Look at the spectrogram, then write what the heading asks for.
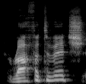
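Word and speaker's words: Raffalovich: I want to talk about Marie Rafatovich. Am I pronouncing this correct? Rafelovich. Yes. It's a Russian name, so we can I don't speak Russian so you know.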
